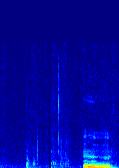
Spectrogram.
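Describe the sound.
A drink is sipped from a glass during a toast, right up against the microphone, with a couple of soft, wet gulping and slurping sounds, followed by a loud, satisfied hummed voice.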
